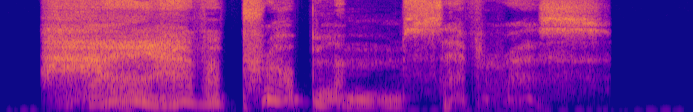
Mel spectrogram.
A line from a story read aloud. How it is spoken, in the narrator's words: said Voldemort softly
